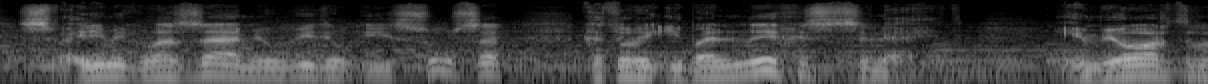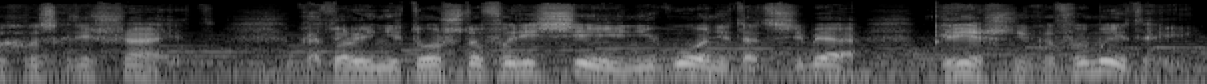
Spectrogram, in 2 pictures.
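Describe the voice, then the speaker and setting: Expressive male storyteller over music. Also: mid-range voice. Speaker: narrator. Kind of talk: scripted narration of a children's Bible story.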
